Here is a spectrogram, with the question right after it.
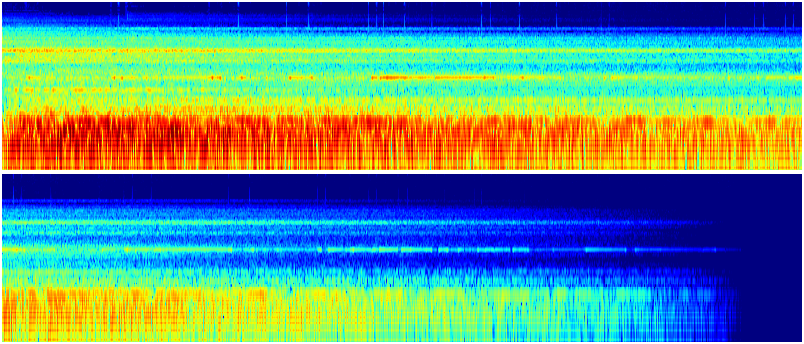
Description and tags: Electrical server sounds recorded and sampled from field recording. Mastered and edited through DAW software, Logic Pro X. Theme: Sci-fi, horror, ambient, scary, dark, drone, metallic and futuristic.
Industrial: Electric server, noise. Sizzle, machine, machine gear, mechanics, reverb, large room, scary. These sounds were sampled, recorded and mastered through the digital audio workstation (DAW), ‘Logic Pro X’. This pack is a collection of ambient sounds stylised on an industrial soundscape. Sampling equipment is a ‘HTC Desire’ (phone).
